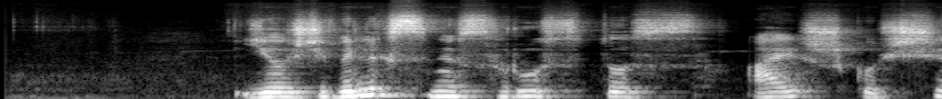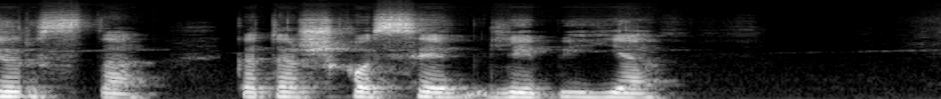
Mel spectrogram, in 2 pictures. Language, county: Lithuanian, Alytus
